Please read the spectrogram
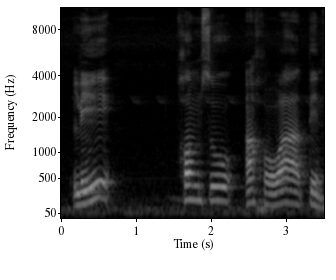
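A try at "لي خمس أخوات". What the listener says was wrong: Iya, bagus.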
